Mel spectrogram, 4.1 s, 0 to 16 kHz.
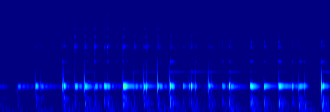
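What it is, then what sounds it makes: Empty glass fish bowl. Long dark nails tap inside the opening and on the rim of a large, clear, empty glass fish bowl, making about 21 quick, irregular taps. Each tap gives a short, bright glassy ping with a steady ring near 780 Hz that fades almost at once.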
